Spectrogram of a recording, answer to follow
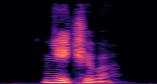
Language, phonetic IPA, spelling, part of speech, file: Russian, [ˈnʲet͡ɕɪvə], нечего, adjective, Ru-нечего.ogg
- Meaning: 1. there is nothing 2. there is no need, it is no use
